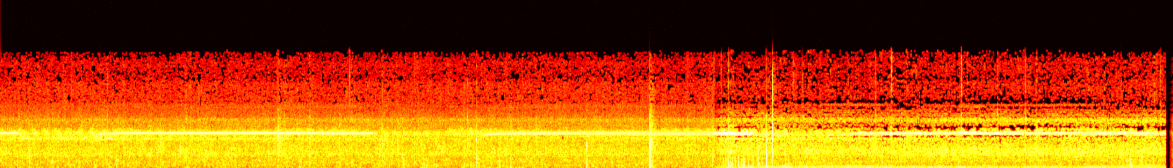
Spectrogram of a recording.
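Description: Rainy night forest ambience: a steady high-pitched drone over a soft hiss of drizzle. About fourteen seconds in, the sound changes to a wood campfire crackling, with a low wavering hum underneath.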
